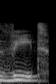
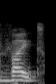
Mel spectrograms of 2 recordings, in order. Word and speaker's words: Vite: People are saying TIL, it's pronounced Vite. I also learned that recently. I was pronouncing it Vite, like bite, but apparently it's French.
